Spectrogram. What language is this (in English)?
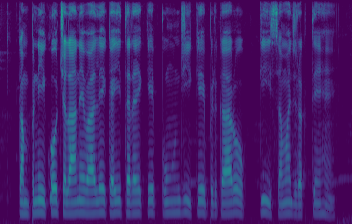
Hindi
